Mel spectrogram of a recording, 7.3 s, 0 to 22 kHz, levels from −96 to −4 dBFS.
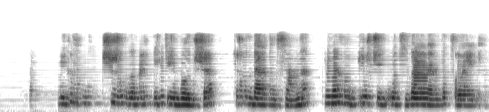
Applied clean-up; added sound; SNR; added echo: neural mask model DeepFilterNet 3.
